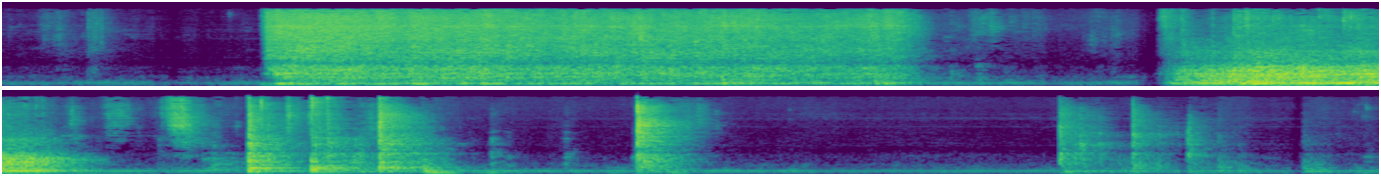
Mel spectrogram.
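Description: Water rushing in two bursts, one about three seconds long and then a shorter, louder one, followed by several knocks and clatters from plastic buckets being handled, over a faint steady hum.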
